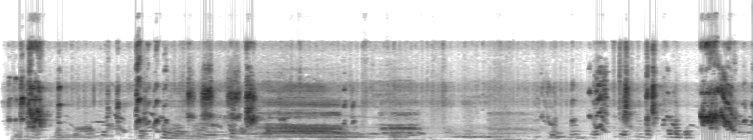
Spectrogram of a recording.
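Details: Several budgerigars chattering in a mix of scratchy warbles and bright high chirps, with short sharp notes at the start and end and a longer buzzy passage in the middle.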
